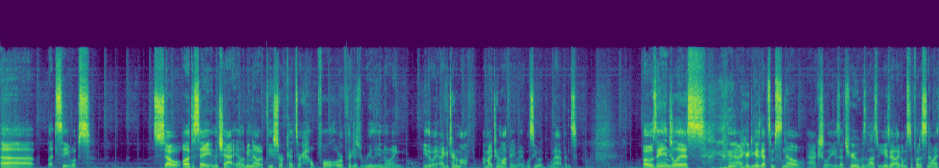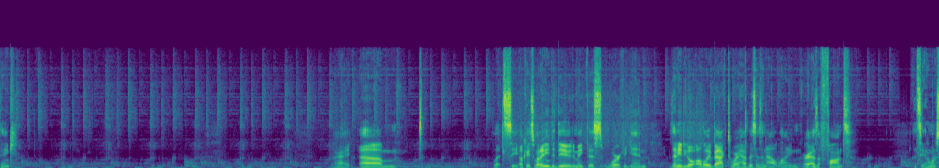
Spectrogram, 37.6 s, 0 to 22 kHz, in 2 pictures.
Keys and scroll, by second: 0.8 space, 1.4 super+z, 24.8 space, 25.3 super+space, 29.1 space, 30.9 space, 31.8 space, 33.7 t, 34.6 super+c, 35.4 space, 35.8 space, 36.7 alt+super+space.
